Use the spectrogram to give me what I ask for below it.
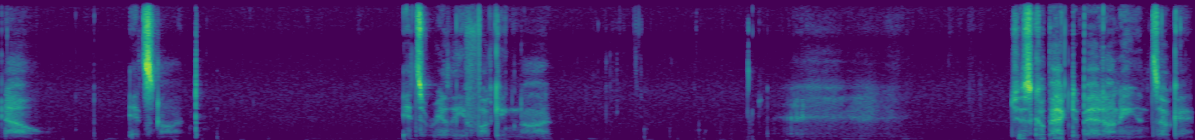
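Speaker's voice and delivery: soft whisper, trying to calm; gentle reassuring whisper; hushed whisper. Acted. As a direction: whisper it to send them back to sleep.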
